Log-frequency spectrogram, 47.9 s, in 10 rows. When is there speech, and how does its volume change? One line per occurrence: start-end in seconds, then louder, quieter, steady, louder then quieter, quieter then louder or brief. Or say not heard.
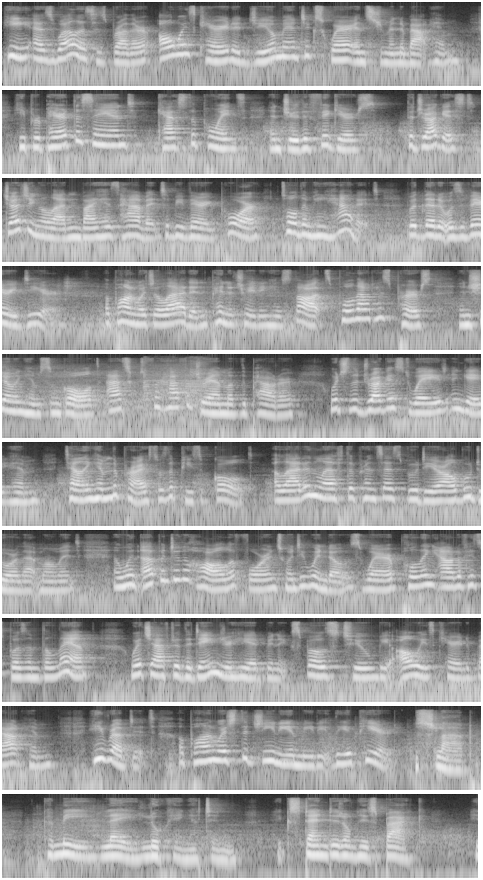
0.1-47.8 steady.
